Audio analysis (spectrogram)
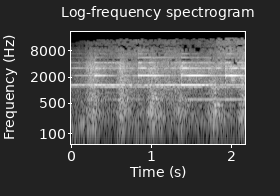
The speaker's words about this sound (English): It's something railroad enthusiasts believe they might never see again. One of the biggest steam locomotives ever built, back on the tracks, rumbling west under its own steam.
